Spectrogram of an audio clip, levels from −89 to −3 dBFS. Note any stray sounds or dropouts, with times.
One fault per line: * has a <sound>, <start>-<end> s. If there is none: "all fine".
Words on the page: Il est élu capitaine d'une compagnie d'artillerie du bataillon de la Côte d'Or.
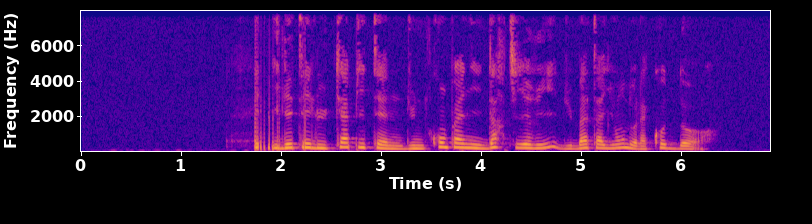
all fine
